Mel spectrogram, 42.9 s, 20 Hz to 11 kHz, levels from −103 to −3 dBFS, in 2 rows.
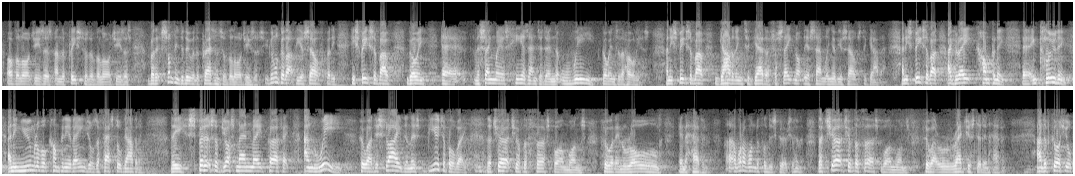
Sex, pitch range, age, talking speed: male, 110-145 Hz, 50-69, 180 wpm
